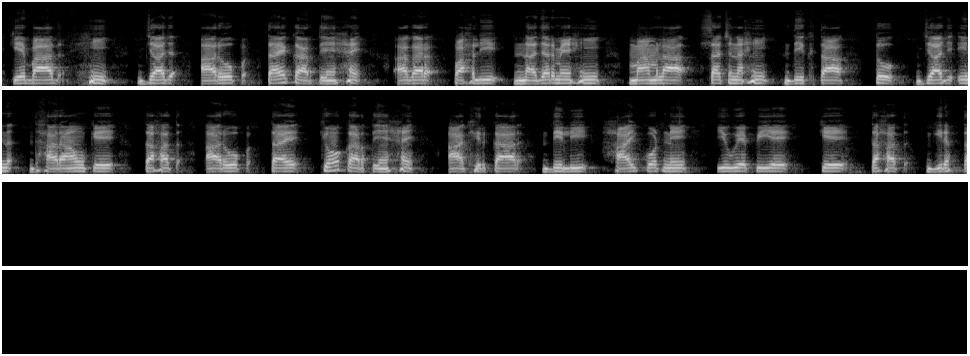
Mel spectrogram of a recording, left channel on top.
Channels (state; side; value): silent; right; digital silence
